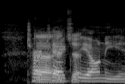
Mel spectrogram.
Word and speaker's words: Tartaglione: Tartaglione is how that's Tartaglione, pronounced.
